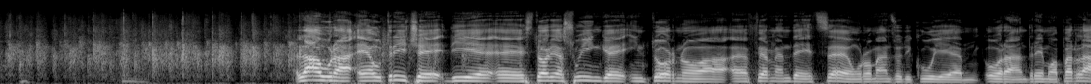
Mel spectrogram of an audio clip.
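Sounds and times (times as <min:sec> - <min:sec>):
audience applause: 0:00.0 - 0:03.8
speech: 0:02.9 - 0:10.8.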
